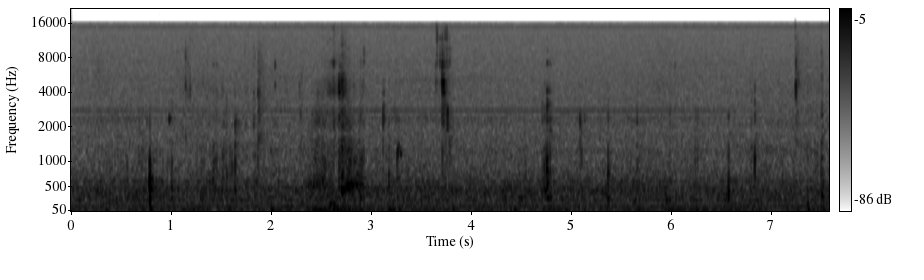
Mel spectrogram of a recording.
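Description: Close-miked chewing of a soft cream-filled bun: faint, scattered wet mouth clicks and smacks, a little fuller around three seconds in.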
